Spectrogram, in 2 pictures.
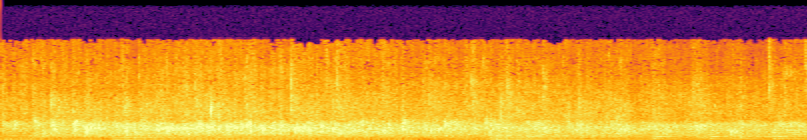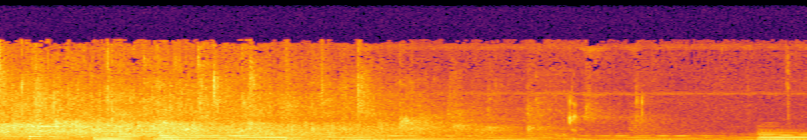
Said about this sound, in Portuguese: Bem, você pode aplaudir o Senhor pela vida dessas pessoas?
